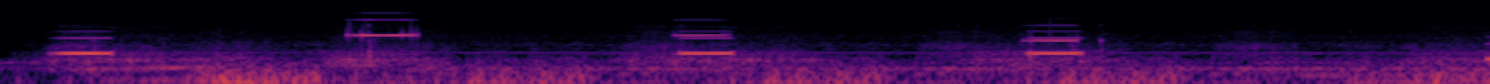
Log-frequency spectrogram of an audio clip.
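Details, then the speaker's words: Simulated ASMR ear-examination roleplay, pure-tone hearing test through headphones: four brief electronic beeps several seconds apart in a quiet room. "So, the first thing that you're going to hear are some beeps. And I want you to simply just let me know when you hear those beeps come true."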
